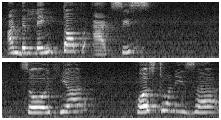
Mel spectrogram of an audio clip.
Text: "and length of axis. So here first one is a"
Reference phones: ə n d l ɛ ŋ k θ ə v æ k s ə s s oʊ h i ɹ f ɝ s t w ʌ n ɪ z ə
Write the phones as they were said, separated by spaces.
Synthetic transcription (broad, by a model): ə n d l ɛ ŋ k t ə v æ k s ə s s oʊ h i ɹ f ɝ s t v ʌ n ɪ z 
